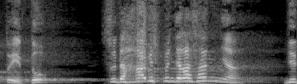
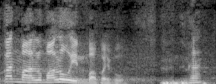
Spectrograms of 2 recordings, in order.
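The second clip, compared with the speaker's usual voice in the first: normal talking voice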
